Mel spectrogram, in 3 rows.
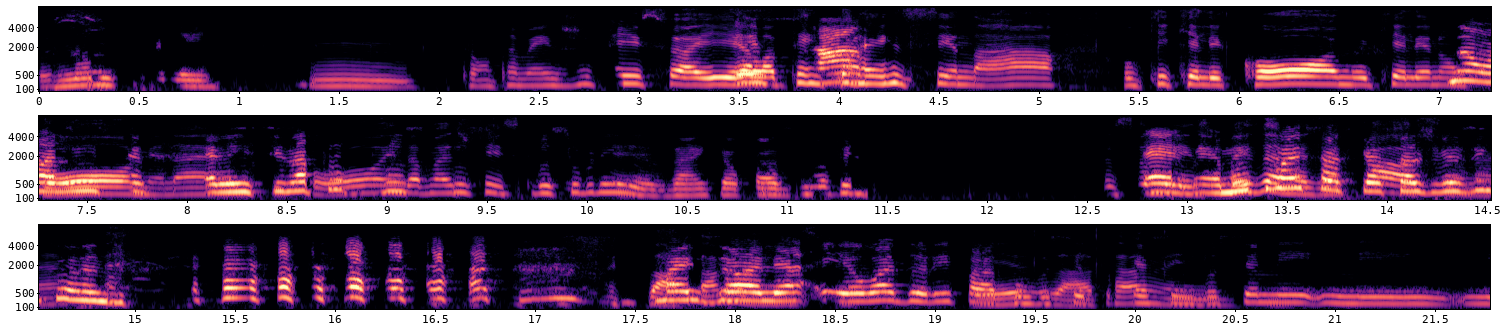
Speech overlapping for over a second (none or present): present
